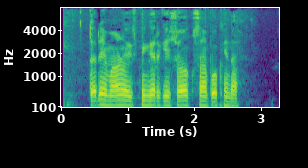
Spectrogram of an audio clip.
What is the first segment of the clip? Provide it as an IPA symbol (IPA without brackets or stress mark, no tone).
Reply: t̪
